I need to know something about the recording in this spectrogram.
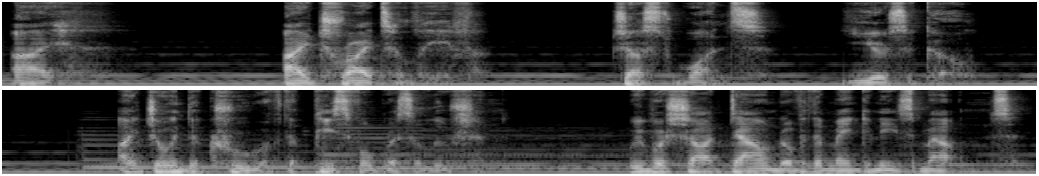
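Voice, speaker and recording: An actor playing a hard-nosed, pragmatic robot officer with a clipped, insistent, bitter manner. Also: male voice, lowish voice, fairly even intonation, normal speed, long pauses, over music, natural voice. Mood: bitter, confessional.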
